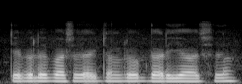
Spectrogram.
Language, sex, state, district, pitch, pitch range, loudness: Bengali, male, West Bengal, Cooch Behar, 150 Hz, 145-150 Hz, -14 LUFS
